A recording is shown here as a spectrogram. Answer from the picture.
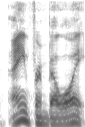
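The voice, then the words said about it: Put-on Wisconsin accent. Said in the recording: “whenever I have to snap into a Wisconsin accent, I use this town name.”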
